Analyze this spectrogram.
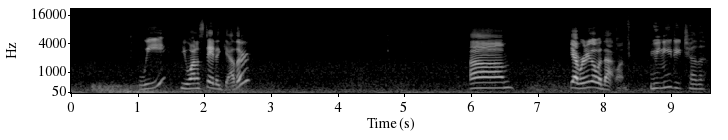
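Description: A young woman speaks animatedly into a microphone.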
